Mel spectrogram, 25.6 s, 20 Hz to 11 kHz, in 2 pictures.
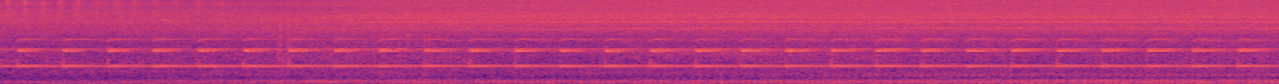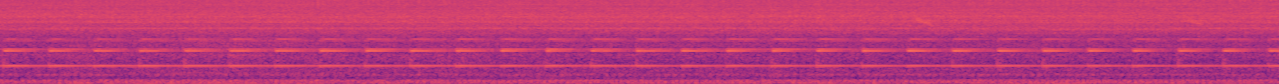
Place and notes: {"title": "Ln., Xinzhong N. Rd., Zhongli Dist. - Railroad Crossing", "date": "2017-07-28 06:28:00", "description": "Narrow alley, Cicada cry, Traffic sound, The train runs through, Railroad Crossing\nZoom H2n MS+XY", "latitude": "24.96", "longitude": "121.24", "altitude": "132", "timezone": "Asia/Taipei"}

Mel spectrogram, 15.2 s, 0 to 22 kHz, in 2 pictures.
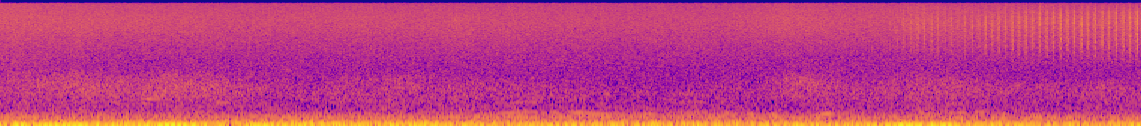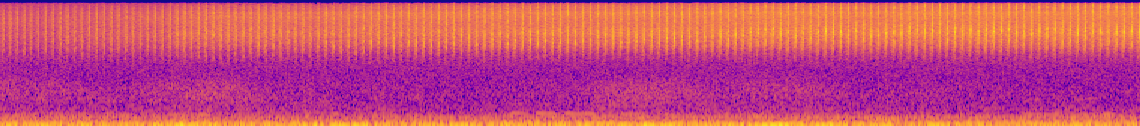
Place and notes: {"title": "Worcestershire Beacon, Malvern Hills, UK - Beacon", "date": "2018-07-11 13:28:00", "description": "Voices of tourists, a high jet and swirling winds recorded by placing the mics deep into the grass on the highest peak in the Malvern Hills. The distant traffic and other sounds are almost a mile away and 1000 feet lower on either side of the hills.\nMixPre 3 with 2 x Rode NT5s.", "latitude": "52.11", "longitude": "-2.34", "altitude": "398", "timezone": "Europe/London"}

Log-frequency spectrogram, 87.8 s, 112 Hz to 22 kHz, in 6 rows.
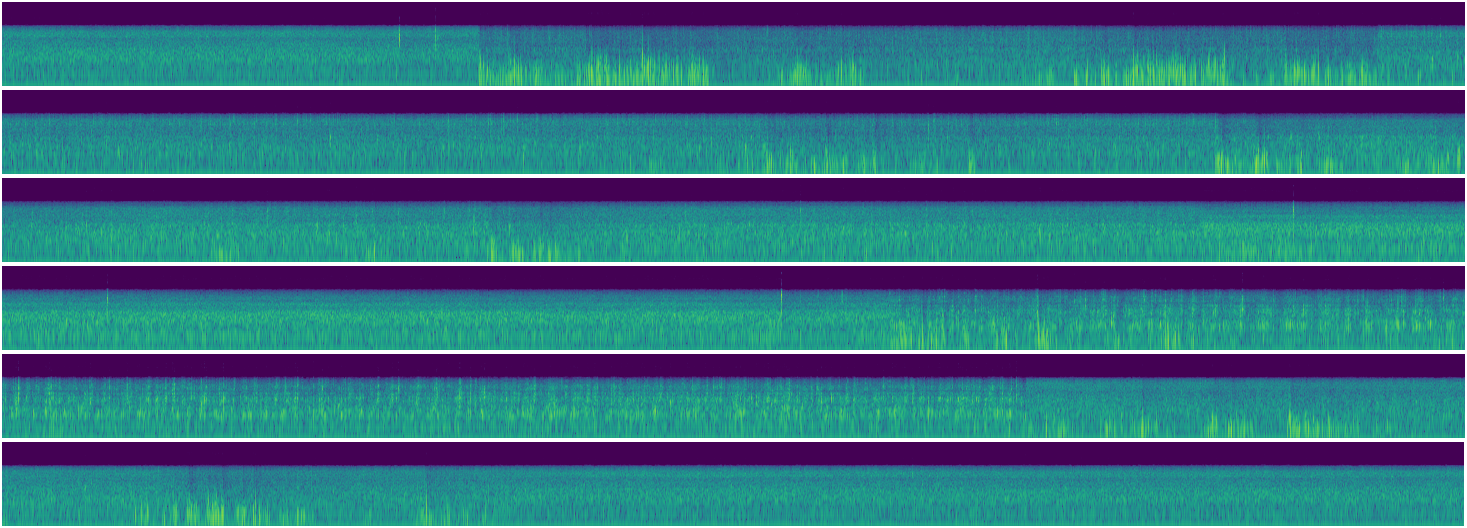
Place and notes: {"title": "Reykjanesfólkvangur, Garðabær, Island - Seltun Geothermal Field", "date": "2010-02-17 11:21:00", "description": "The sound of the geothermal field of Seltun. You hear steam coming from the earth and hot water bubbling.", "latitude": "63.89", "longitude": "-22.07", "altitude": "159", "timezone": "Atlantic/Reykjavik"}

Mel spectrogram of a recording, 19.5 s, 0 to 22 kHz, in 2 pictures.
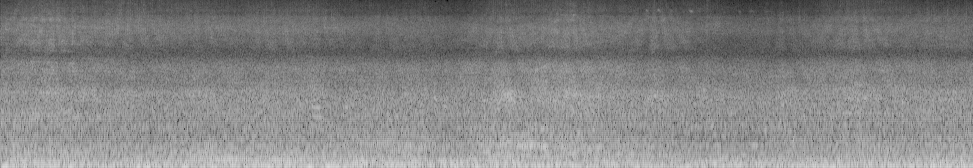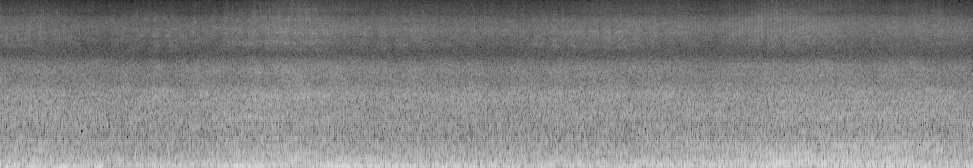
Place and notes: {"title": "Taipei, Taiwan - Traffic Noise", "date": "2013-08-10 21:29:00", "description": "Traffic Noise, Standing on the roadside, Aircraft flying through, Sony PCM D50 + Soundman OKM II", "latitude": "25.07", "longitude": "121.52", "altitude": "15", "timezone": "Asia/Taipei"}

